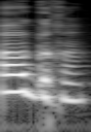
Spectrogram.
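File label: "ogre", French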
